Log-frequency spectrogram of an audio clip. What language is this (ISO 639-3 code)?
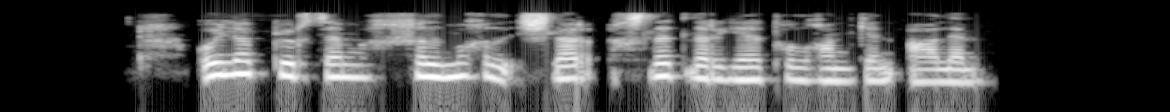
uig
